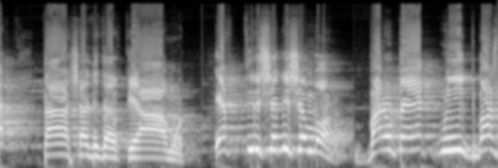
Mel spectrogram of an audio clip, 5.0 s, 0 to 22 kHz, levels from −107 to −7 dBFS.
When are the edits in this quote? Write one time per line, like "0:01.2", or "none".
0:02.0
0:03.5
